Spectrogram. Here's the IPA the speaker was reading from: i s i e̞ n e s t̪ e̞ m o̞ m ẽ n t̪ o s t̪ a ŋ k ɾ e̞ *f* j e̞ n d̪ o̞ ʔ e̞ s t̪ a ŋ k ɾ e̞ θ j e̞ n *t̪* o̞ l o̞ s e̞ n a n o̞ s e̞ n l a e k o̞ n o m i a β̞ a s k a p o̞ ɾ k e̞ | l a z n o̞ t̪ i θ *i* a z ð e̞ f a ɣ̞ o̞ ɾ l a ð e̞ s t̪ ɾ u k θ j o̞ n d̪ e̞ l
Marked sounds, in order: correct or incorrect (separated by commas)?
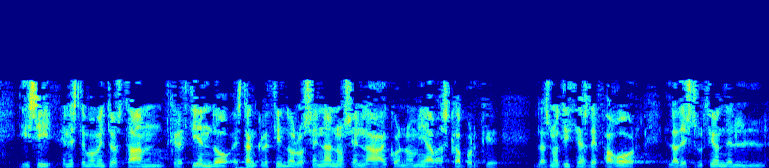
incorrect, incorrect, incorrect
